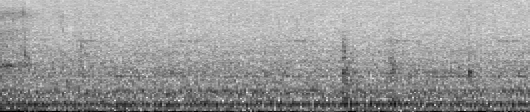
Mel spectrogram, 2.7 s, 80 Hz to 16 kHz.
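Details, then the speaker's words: Floppy drive formatting a 720KB diskette: few light sparse head clicks over low hum, retrying on bad diskette reporting invalid media or track zero bad. "we can hear i can hear the the head's clicking a little bit it's probably gonna go through and"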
